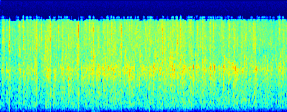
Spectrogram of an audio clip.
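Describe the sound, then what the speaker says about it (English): Steady, dense applause from an audience at a public gathering fills the whole stretch at an even, full level, with no break and no clear voice above it. "let's give them a round of applause."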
